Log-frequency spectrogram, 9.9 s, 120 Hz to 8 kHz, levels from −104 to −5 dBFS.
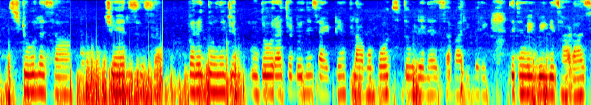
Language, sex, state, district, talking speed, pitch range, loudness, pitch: Konkani, female, Goa, North and South Goa, 110 wpm, 180-195 Hz, -17 LUFS, 190 Hz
